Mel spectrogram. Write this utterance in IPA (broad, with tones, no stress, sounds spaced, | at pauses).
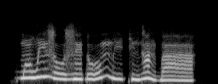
ɡ͡b ɔ̃˧ w ĩ˦ z oː˨ z ɛ̃˨ ɗ oː˨˦ m iː˨ k ĩ˨ ɡ ã˦˨ ɡ͡b aː˨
